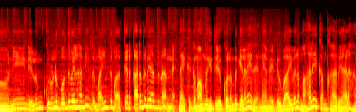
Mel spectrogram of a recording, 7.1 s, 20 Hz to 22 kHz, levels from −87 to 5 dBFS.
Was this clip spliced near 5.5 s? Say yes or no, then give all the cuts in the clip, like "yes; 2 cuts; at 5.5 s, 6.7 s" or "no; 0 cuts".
no; 1 cut; at 3.5 s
